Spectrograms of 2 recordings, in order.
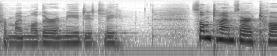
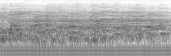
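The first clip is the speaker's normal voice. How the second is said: breathy laugh; 12 semitones higher, 16 dB quieter than usual. Real, not acted. Laughing at her own story.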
